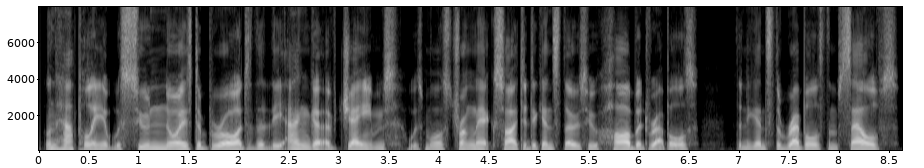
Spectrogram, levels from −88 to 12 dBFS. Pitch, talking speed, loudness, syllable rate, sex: 110 Hz, 175 wpm, -19 LUFS, 5.5 syllables/s, male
